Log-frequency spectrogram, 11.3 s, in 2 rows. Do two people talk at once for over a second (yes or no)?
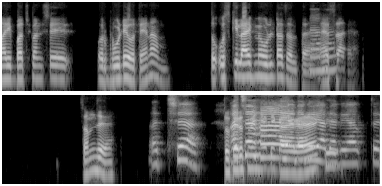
yes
